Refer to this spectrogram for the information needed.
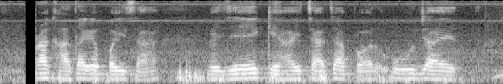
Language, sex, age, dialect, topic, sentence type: Magahi, male, 25-30, Western, banking, question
